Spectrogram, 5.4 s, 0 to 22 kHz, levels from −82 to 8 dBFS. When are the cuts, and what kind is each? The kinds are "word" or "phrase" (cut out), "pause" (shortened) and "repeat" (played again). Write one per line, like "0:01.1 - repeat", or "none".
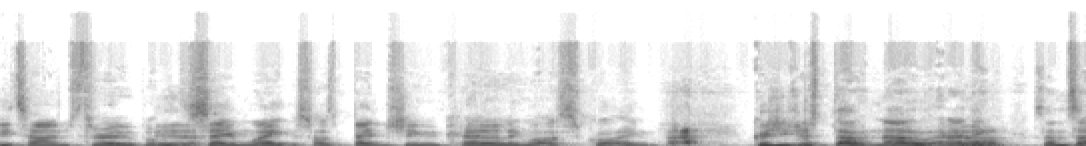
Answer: none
